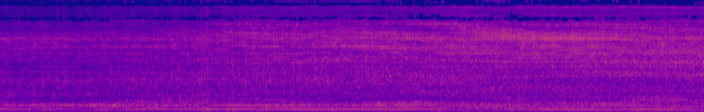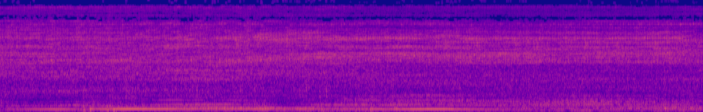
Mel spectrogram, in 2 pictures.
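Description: Model train running on the layout: a steady electric motor hum with wheel-on-rail hiss, growing louder about halfway through.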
